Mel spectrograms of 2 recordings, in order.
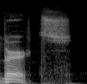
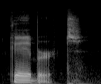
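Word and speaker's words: Keibert: Hello, Kbert. Kurt. Kbert. He just pronounced it.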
